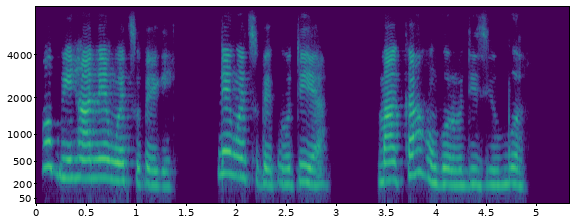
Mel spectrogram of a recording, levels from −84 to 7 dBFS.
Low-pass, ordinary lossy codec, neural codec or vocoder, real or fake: 7.2 kHz; Opus, 16 kbps; none; real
